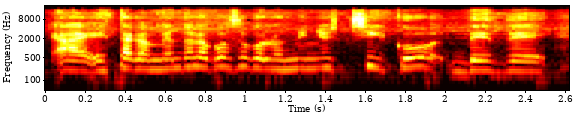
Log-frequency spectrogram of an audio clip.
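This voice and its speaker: A Chilean woman with a fairly high voice speaks emphatically in a lively radio chat. A light hiss sits faintly under her voice. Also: brisk. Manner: emphatic, laughs often, teasing.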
